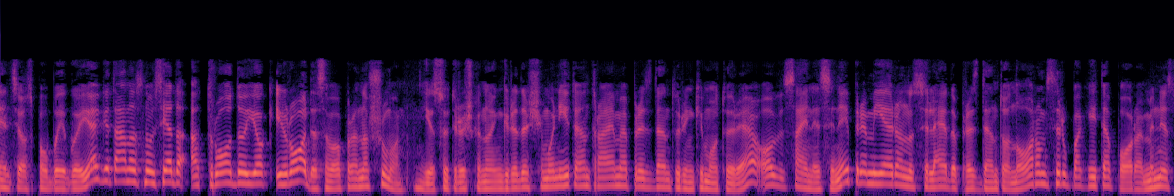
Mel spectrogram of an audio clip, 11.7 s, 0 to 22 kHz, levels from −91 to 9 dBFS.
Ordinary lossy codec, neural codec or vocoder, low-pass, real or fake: MP3, 48 kbps; codec, 16 kHz, 2 kbps, X-Codec, WavLM features, trained on Multilingual LibriSpeech; 7.2 kHz; fake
